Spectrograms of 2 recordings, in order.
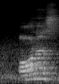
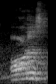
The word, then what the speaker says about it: honest: As for example, he is dash honest man. The word honest man begins with consonant letter H, but it is not pronounced or uttered.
